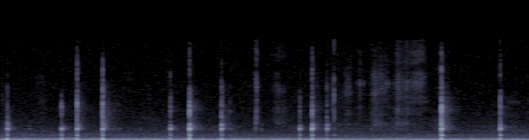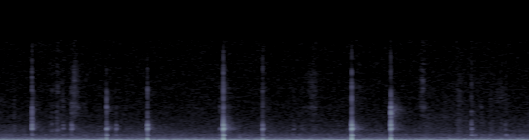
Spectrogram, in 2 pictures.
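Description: Long nails tap and scratch the brown embossed wooden surface of a small hollow trinket box with a metal clasp, held in both hands. About twenty sharp, dry clicks with very short ring stand out over a steady low hum and soft scratching.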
